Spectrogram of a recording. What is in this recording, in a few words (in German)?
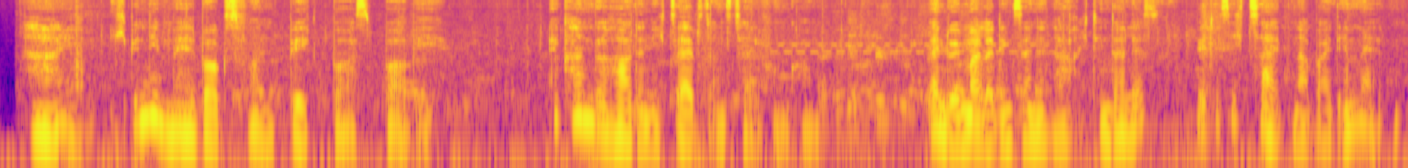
Mailboxansage mit Hintergrundgeräuschen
